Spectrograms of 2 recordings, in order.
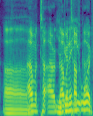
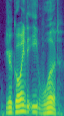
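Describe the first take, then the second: First: It is said in a playful, flirtatious way. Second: It is said in a plain, unflirtatious way. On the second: "you didn't say it in a very flirty way"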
